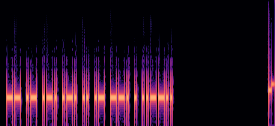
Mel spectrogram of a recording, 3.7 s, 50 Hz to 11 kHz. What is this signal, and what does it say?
Morse code, heard as a keyed tone, about 44 wpm, 700 Hz. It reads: MARRIAGE?
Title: Sentences from Top 1500 Words 45wpm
